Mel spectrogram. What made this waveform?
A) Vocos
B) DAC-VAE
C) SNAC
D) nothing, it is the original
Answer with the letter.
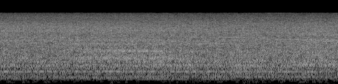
A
